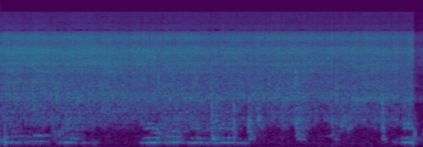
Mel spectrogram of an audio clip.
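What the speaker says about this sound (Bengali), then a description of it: "নাড়াচাড়া করবো।" Spices being stirred into a gravy in a frying pan for a stuffed pointed gourd and prawn dish, with a steady sizzle under repeated scraping strokes, a low voice murmuring at times.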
